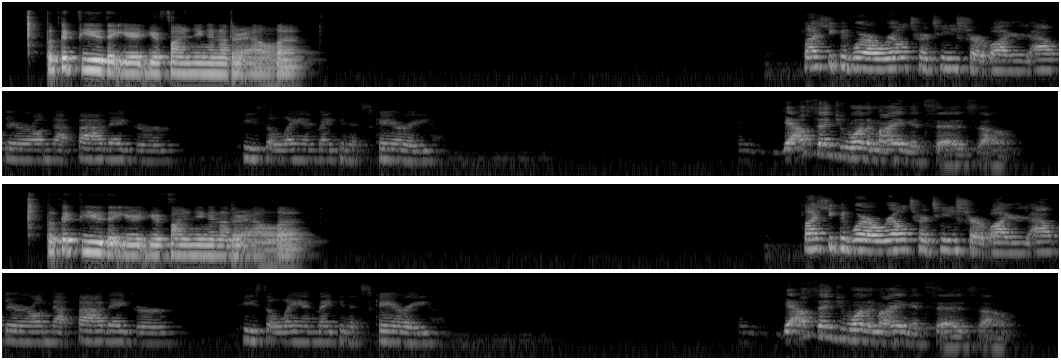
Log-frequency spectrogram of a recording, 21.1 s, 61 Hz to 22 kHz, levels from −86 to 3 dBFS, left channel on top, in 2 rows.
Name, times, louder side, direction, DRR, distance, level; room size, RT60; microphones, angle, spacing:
voice 1, 0.4-3.0, left 4 dB, 75° left, 0.4 m, -27 dB
voice 2, 8.0-12.2 13.0-14.8, equal, 30° right, 0.5 m, -36 dB
voice 3, 18.4-20.6, left 1 dB, 55° left, 0.7 m, -39 dB
2.5 x 2.2 x 2.8 m
head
